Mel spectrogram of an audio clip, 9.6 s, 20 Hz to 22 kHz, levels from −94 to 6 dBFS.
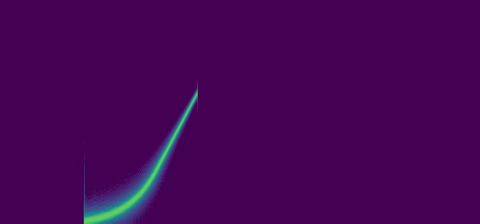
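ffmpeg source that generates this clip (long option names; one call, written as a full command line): ffmpeg -f lavfi -i "aevalsrc='0.141*clip(min(t,2.27-t)/0.01,0,1)*sin(2*PI*84*2.27/log(4000/84)*(exp(log(4000/84)*t/2.27)-1))':duration=2.27:sample_rate=44100" out.wav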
